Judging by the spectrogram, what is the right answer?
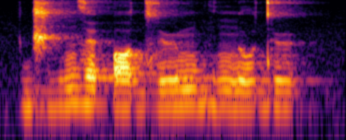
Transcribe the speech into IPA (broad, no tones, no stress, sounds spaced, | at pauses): d͡ʒ i̤ n z ɘ ʔ ɔ d͡z ʉ m b i̤ n u d ʉ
